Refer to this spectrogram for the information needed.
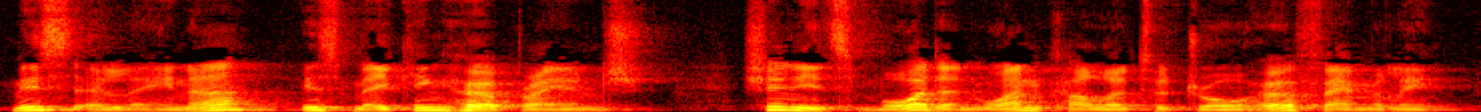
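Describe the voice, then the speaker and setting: A man reading aloud in a deliberate, expressive children's storytelling style, as a narrator and host. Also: lowish voice. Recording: roomy, echoing room sound.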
